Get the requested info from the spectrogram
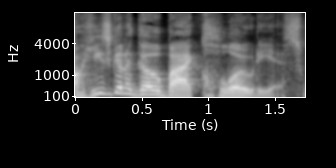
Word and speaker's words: Clodius: Well, that's what we're going to call him from now on, because Claudius was the like fancy Roman pronunciation of it. He wanted to be a man of the people, so he changed it to the way the plebs pronounced it and said Clodius.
